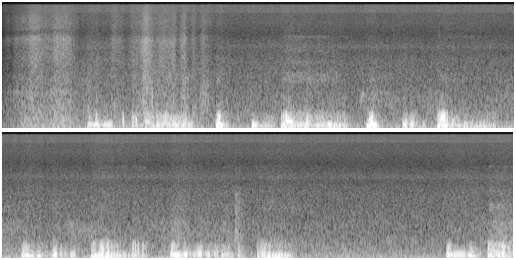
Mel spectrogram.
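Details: Soft, low, fluttering snores in quick, uneven bursts with snuffling between them, against steady background hiss.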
